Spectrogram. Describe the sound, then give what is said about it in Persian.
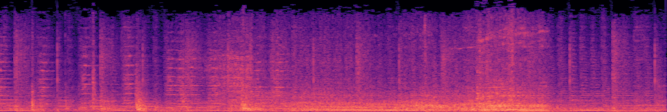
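A car engine accelerates, its loud roar swelling over several seconds into a sustained low drone, then easing off toward the end, with a few sharp knocks early on. “خوب در رفتیم محکم بشیم میخوام گاز بدم”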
